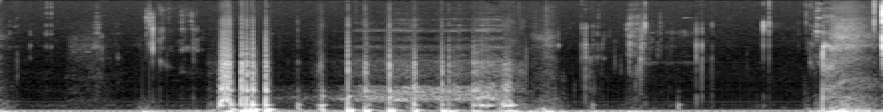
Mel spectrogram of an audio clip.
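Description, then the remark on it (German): Slurping of hot coffee near a microphone fitted with a pop filter: a run of wet sips and short gulps lasting a couple of seconds, a quiet pause, then one more brief, breathy slurp. No talking. “Ja, aber es ist eine gute Idee, da kann ich nämlich auch ein Käffchen trinken und erstmal abwarten.”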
